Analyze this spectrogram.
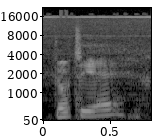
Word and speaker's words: Gautier: Mississippi duty a how do you say that Gautier yep you're just west of here just west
